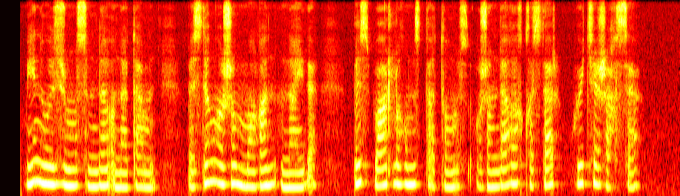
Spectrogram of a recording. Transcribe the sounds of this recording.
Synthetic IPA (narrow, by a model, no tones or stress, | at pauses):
me̞nwɵzʒʊməsəmd̪əʔʊ̰nɑt̪ɑmənb̥ɪzd̪ɪŋʊʒəmːɑʁɑnənɑjd̪ə̰b̥ɪzbɑɾlˠəʁəməz̥t̪ʰɑt̪əlˠməz̥ʊʒəmd̪ɑʁəqʰəzd̪ɑɾwɵt̪e̞ʒɑqsə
